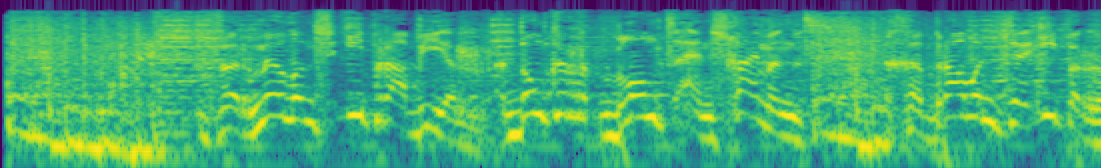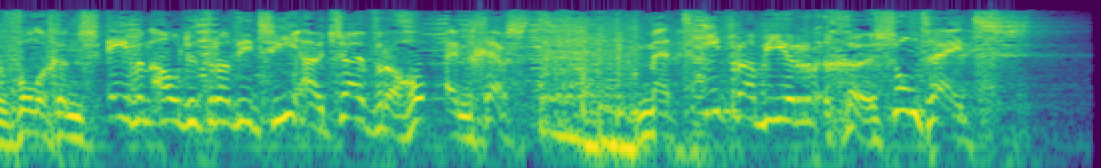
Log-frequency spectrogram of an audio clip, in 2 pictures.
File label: commercial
